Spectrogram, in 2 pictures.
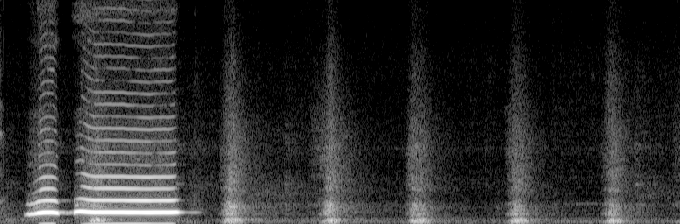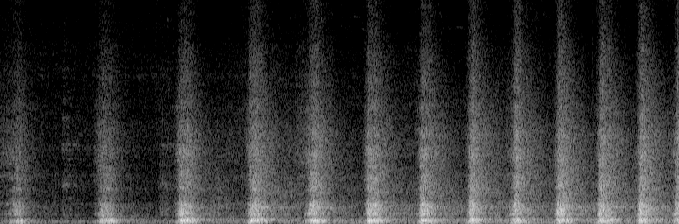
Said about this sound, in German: Und dann, plötzlich, war das Gleis der Menschen verschwunden und da stand eine Dampflok.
